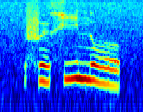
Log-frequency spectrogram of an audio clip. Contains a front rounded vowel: yes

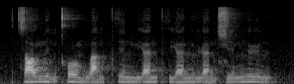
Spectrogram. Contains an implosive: no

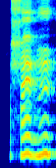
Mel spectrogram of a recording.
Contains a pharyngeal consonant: yes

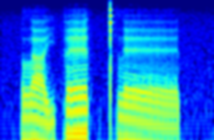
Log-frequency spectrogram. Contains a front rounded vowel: no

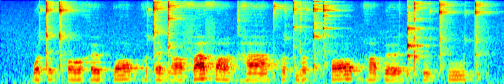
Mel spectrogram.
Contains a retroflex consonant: yes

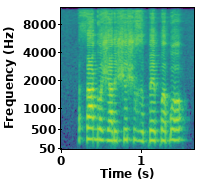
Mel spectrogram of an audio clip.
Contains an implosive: yes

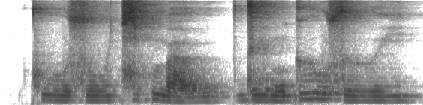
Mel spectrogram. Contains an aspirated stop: yes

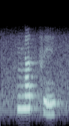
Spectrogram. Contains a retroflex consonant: no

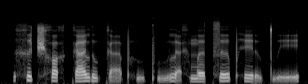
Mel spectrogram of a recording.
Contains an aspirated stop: yes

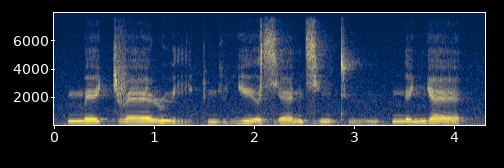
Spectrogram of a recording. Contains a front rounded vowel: yes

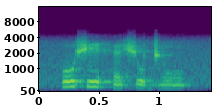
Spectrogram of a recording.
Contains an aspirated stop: no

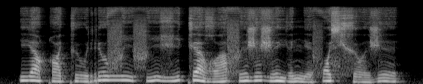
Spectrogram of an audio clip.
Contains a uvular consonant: yes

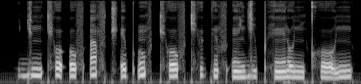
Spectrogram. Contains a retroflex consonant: no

